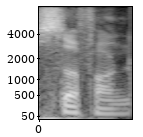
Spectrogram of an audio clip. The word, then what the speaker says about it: Stephon: Speaking of brothers on the Lions, did you realize Stephen Gilmore's little brother is on the Lions? – Stephon Gilmore. – Or Stephen, but it's spelled like Stephen with a PH.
